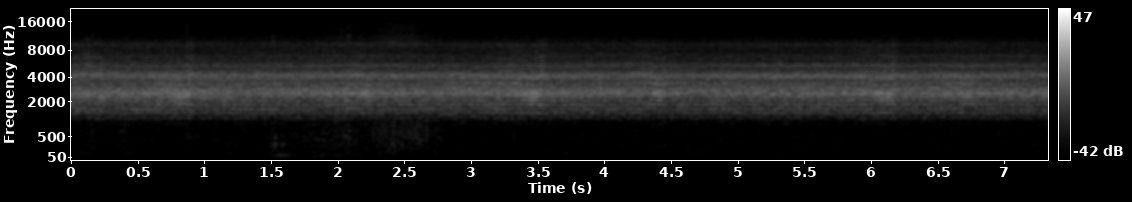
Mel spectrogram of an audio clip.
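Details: Cicadas in the wild making a loud, steady, hissing drone that holds without a break, with faint pulses swelling slightly every few seconds.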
